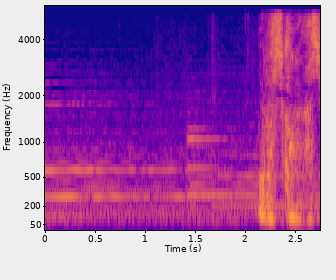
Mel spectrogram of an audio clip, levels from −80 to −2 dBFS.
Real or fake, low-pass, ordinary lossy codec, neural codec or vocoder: real; 5.4 kHz; none; none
